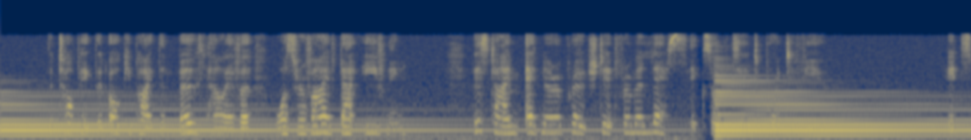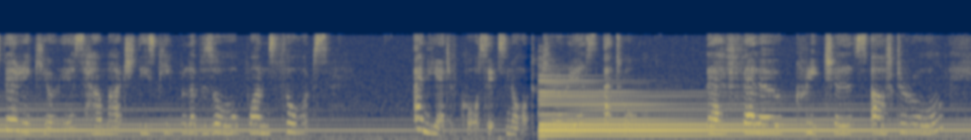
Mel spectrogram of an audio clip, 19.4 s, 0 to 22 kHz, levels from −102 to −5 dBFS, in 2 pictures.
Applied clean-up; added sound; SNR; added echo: none; Guitar; -3 dB; reverberation time 0.4 s.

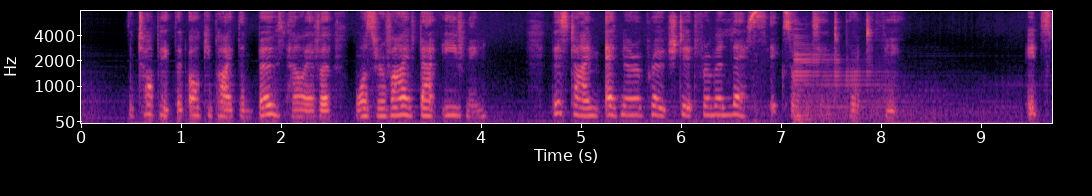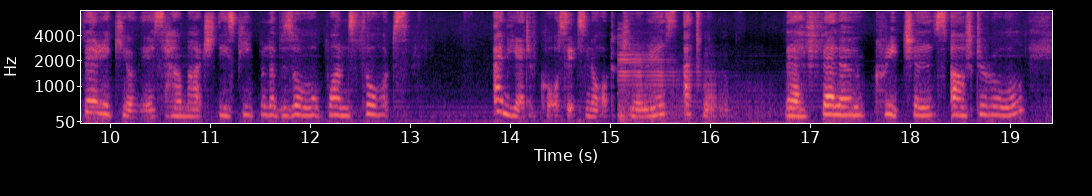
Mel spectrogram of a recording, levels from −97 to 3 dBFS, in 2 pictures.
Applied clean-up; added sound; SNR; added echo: neural separator model SepFormer DNS4.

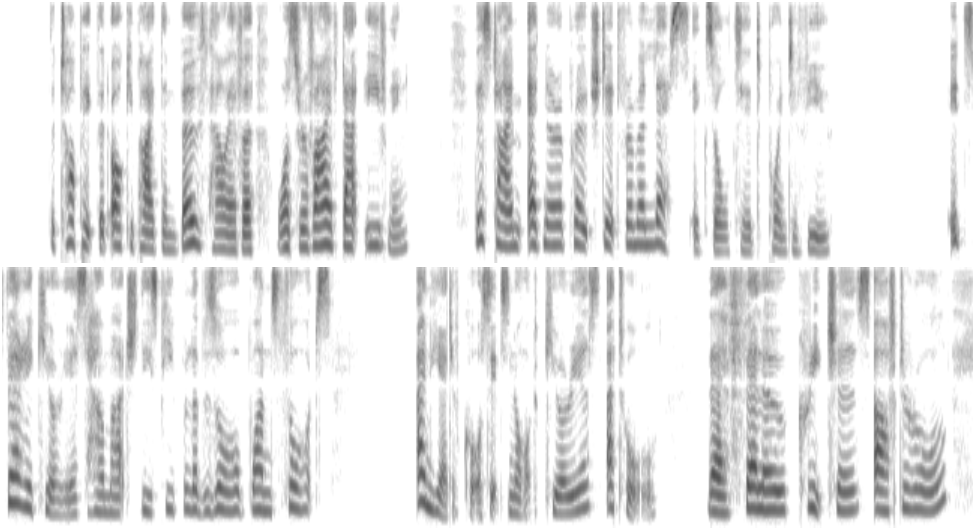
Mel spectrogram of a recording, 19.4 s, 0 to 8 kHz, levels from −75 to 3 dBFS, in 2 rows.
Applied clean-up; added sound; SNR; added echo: none; none; none; none.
